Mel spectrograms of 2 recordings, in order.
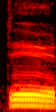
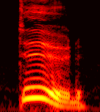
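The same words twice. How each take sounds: First: Said in a relaxed, parting tone. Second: Said in a casual, upbeat greeting tone. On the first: It means goodbye. "Dude is goodbye" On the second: It means hello. "dude is hello"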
